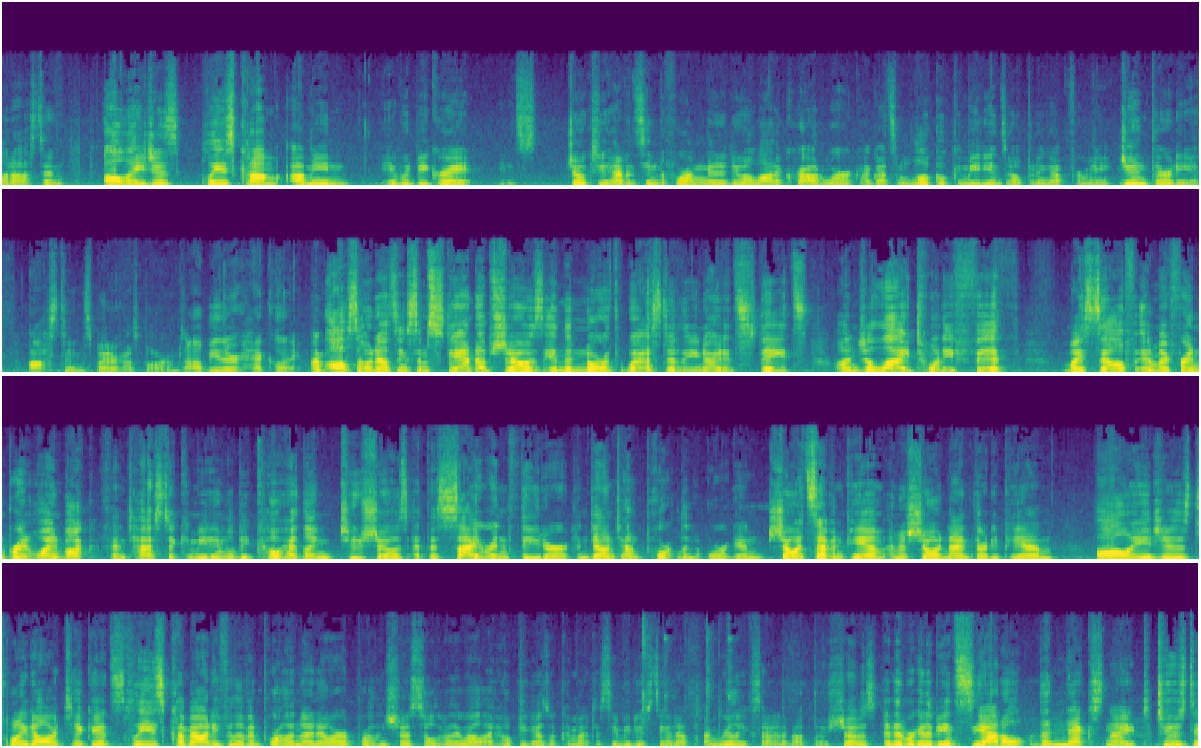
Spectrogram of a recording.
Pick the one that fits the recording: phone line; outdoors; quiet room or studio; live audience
outdoors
